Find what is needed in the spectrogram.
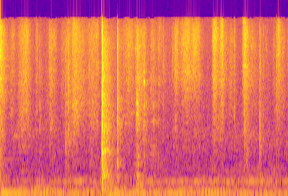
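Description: A paper CD booklet being slid and pressed into the tight pocket of a cardboard digipak: paper and card rubbing and rustling, with one sharp tap about a second and a half in.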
